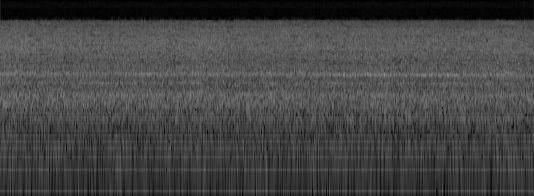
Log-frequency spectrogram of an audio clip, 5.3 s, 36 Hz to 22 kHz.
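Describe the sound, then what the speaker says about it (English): Steady broadband rumble of a train crossing a bridge overhead in Train Sim World 2, on the London Victoria to Eastbourne line via Brighton. The roar stays continuous and fairly loud throughout, with no talking. "I'm assuming there's a train above me"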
